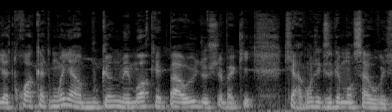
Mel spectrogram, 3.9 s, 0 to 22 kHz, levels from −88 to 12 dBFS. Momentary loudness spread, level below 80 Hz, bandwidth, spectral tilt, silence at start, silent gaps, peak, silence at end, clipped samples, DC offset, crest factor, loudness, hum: 6 LU; -56 dBFS; 15.5 kHz; -6 dB/octave; 0 s; none; -14 dBFS; 0 s; under 0.1%; under 0.1%; 16 dB; -29 LUFS; none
